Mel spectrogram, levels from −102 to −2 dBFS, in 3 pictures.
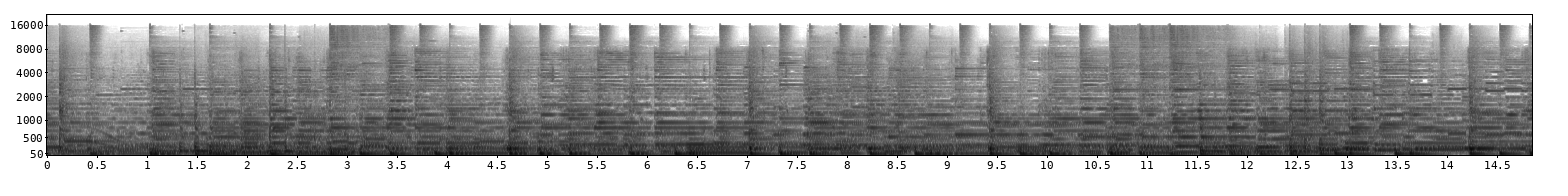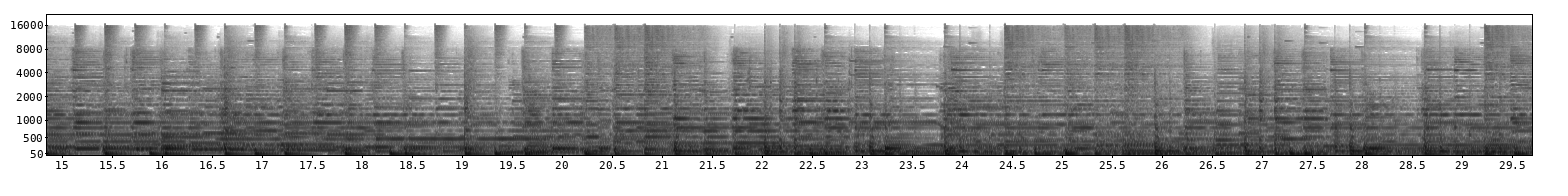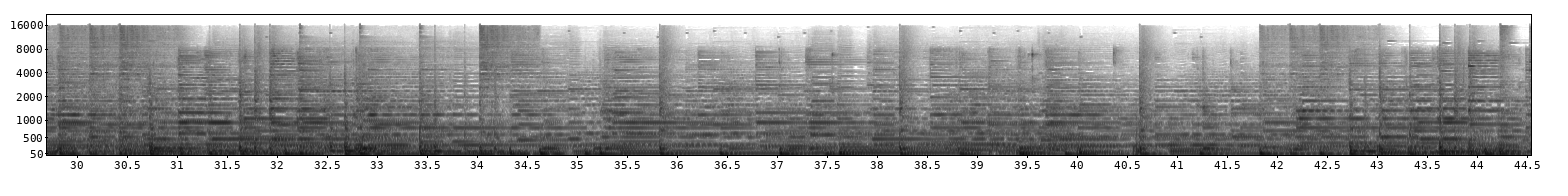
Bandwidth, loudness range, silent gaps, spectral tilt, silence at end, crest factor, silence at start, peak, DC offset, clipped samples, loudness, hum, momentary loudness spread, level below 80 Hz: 17 kHz; 4 LU; none; -5.5 dB/octave; 0 s; 16 dB; 0 s; 0 dBFS; under 0.1%; under 0.1%; -18 LUFS; none; 5 LU; -20 dBFS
